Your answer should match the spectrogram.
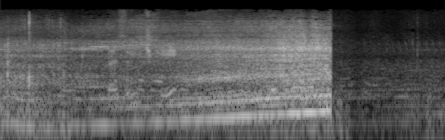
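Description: Mitsubishi Lancer Evolution rally car's turbocharged four-cylinder engine accelerating hard in one long pull, its pitch rising steadily as it gets louder, with a few sharp pops at the start. The sound cuts off suddenly about three seconds in.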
